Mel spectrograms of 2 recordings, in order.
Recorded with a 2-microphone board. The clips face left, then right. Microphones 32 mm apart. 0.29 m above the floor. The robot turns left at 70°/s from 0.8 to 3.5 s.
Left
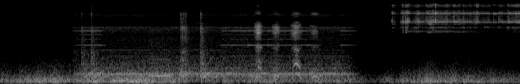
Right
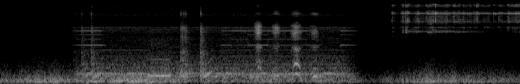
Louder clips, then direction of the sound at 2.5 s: Right 2 dB; 10° left (ahead or behind).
